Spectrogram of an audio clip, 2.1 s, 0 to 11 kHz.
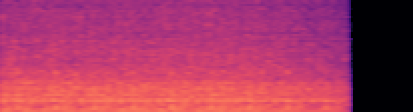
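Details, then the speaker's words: Ford 5.4L 3-valve V8 at hot idle with cam phaser knock: a dense, rattly knocking carried down the pipe, loudest near the torque converter though it is not torque converter knock. "it sounds the worst in this area right here by a torque converter and you may think it's Tor converter knock but it's not it's coming down the pipe here"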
